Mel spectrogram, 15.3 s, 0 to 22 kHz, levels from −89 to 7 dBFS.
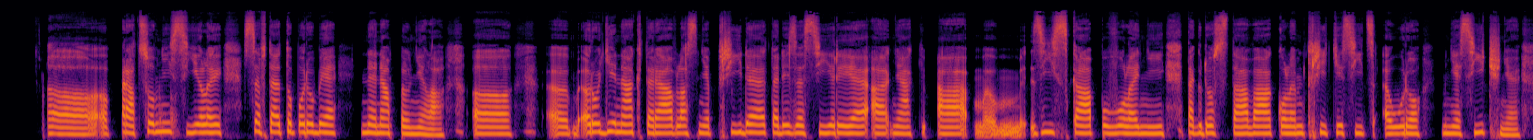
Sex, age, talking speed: female, 30-49, 100 wpm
